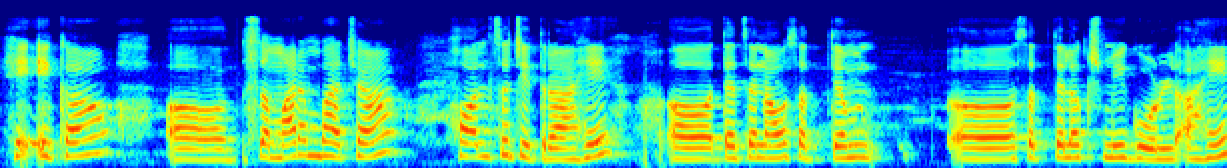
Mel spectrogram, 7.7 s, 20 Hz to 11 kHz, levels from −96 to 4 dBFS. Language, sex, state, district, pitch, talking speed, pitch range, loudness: Marathi, female, Maharashtra, Solapur, 245 Hz, 115 wpm, 215-265 Hz, -19 LUFS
